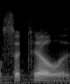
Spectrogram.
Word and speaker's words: Sutil: Well, Adrian Sutil is... Sutil, I think is his name. Not subtle, Sutil is something like it's got a weird pronunciation.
